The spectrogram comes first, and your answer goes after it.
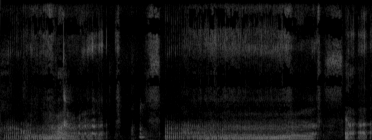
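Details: Low rumbling growls from a tired Boston Terrier angered by neighbours making noise; a two-second growl, a short gap with faint sounds, then a longer three-second growl and a brief final grumble.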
